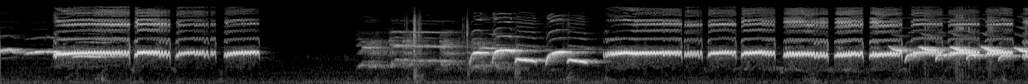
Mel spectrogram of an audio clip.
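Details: A female laughingthrush, whose calls are used to stir males into singing, gives a run of harsh, nasal repeated notes, about three per second, broken by a brief pause and a burst of squeaky varied notes.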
